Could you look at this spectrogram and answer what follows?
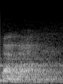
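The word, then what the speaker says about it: תנ״ך: 24 O 22 llamados tanac tanac es el acrónimo de torá nevin y Queen verdad tnk Pero como así es como se escribe tnk pero las dos a que están ahí simplemente para pronunciar y fue en el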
